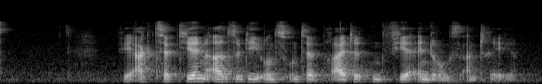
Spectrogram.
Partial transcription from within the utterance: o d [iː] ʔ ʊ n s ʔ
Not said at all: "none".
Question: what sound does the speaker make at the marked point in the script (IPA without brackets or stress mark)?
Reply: iː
